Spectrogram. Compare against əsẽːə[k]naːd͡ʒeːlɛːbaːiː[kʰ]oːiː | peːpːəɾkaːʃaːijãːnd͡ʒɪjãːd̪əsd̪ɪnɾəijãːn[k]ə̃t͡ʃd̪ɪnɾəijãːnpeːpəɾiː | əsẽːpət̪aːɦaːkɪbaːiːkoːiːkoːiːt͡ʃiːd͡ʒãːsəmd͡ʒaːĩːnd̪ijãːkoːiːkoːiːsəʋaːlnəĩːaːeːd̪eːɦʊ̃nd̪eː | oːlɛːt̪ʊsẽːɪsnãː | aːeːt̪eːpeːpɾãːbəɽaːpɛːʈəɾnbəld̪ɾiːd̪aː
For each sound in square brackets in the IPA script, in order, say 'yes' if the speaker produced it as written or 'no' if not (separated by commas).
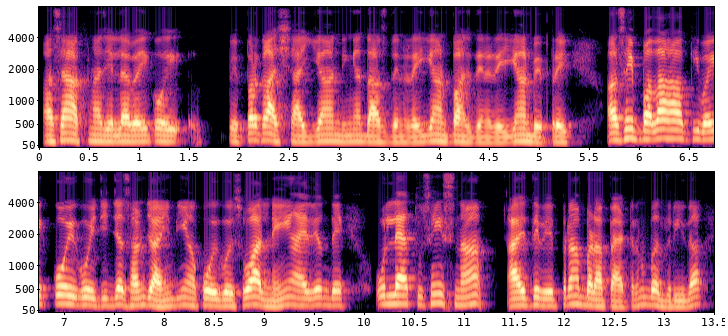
no, no, no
